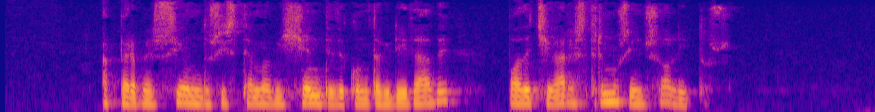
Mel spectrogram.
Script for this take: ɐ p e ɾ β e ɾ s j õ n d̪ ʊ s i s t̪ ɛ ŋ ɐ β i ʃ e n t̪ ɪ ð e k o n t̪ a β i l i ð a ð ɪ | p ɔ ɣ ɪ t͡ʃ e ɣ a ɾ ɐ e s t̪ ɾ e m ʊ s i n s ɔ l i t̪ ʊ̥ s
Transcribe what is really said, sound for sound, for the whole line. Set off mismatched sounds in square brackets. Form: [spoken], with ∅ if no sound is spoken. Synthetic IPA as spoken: ɐ p e ɾ β e ɾ s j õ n d̪ ʊ s i s t̪ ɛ [m] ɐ β i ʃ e n t̪ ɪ ð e k o n t̪ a β i l i ð a ð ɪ | p ɔ [ð] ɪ t͡ʃ e ɣ a ɾ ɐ e s t̪ ɾ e m ʊ s i n s ɔ l i t̪ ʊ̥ s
